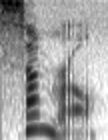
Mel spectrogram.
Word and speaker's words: Summerall: Also, why is John Summerall pronounced with 3 syllables? It's Summerall. Why is it Summerall?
